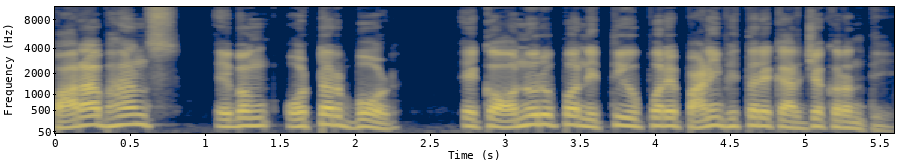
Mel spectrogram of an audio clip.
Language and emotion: Odia, neutral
